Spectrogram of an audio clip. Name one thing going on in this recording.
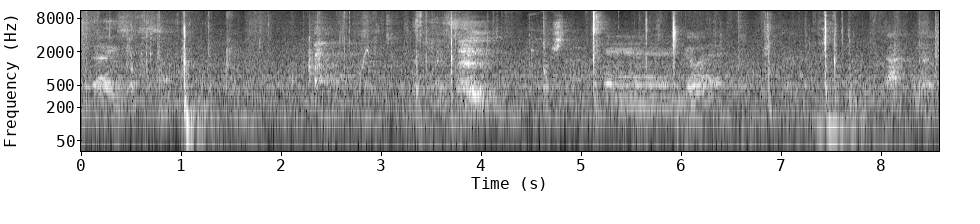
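A deck of cards taps on a table.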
